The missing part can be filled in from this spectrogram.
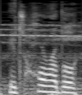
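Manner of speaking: usual speaking voice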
